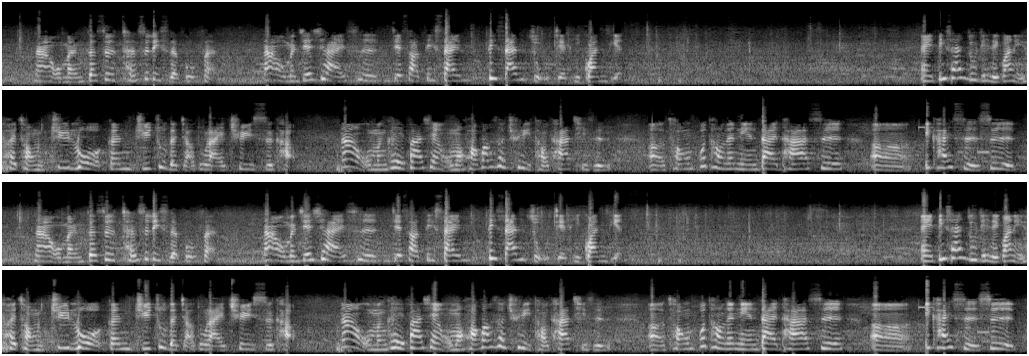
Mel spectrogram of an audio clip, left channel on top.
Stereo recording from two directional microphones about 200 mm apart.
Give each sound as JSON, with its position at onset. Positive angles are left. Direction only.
{"t": 0.3, "sound": "a woman's voice", "side_deg": -45}
{"t": 9.1, "sound": "a woman's voice", "side_deg": -50}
